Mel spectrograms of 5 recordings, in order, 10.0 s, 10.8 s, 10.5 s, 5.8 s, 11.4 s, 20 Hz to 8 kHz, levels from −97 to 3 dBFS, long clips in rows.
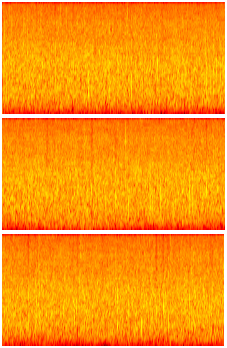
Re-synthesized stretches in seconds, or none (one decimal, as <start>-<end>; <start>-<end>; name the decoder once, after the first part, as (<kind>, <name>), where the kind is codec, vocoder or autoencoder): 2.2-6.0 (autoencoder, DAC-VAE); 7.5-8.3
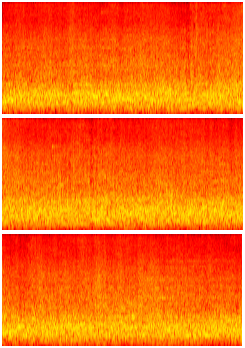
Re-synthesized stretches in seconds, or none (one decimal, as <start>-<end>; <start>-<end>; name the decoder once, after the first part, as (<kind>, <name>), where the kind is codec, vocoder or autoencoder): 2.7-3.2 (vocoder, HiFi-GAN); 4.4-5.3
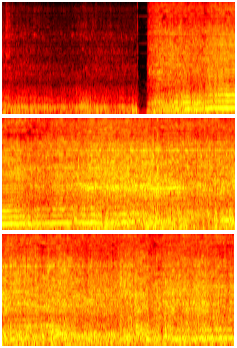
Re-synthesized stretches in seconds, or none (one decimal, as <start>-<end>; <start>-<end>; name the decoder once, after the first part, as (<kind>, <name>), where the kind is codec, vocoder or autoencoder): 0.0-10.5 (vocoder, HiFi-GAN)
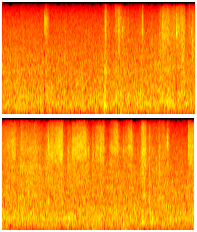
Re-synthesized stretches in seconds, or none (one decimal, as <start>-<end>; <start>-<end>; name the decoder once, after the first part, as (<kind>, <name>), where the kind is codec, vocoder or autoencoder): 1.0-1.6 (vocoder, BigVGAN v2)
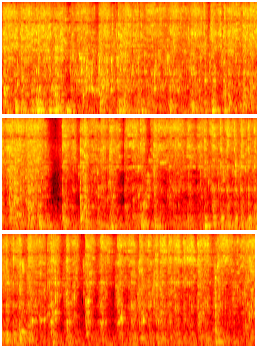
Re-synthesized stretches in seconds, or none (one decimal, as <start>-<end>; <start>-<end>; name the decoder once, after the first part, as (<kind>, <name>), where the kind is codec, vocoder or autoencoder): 2.2-3.0 (vocoder, Vocos); 3.9-8.3; 9.6-10.4

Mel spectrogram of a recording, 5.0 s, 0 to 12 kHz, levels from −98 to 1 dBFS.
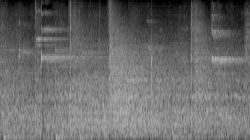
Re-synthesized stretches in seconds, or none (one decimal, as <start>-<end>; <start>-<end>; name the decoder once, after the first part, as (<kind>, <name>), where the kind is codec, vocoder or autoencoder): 1.3-1.9 (vocoder, BigVGAN v2); 2.7-5.0

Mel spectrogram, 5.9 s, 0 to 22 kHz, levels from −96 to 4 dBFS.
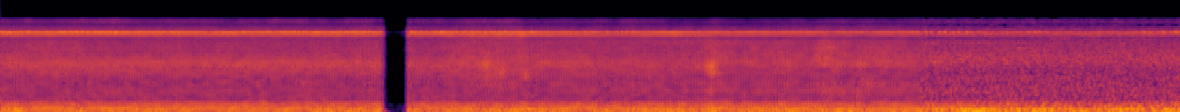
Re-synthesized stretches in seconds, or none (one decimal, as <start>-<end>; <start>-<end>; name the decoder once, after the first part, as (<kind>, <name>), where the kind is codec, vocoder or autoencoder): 0.0-4.6 (vocoder, Vocos)

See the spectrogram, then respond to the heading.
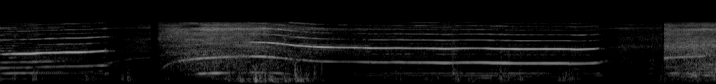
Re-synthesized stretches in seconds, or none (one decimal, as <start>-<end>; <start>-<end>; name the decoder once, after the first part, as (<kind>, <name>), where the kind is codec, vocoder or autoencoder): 0.0-3.0 (autoencoder, DAC-VAE); 3.7-7.2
